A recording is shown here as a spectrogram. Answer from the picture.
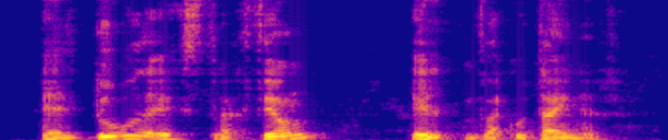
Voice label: "vacutainer", Spanish

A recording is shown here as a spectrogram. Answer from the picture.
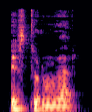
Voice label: "estornudar" spanish

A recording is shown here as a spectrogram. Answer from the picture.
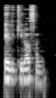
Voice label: "quirofano", spanish

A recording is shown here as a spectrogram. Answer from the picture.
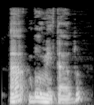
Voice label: "vomitado", Spanish

